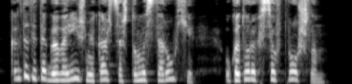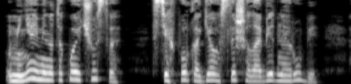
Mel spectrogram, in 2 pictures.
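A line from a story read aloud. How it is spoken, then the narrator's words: Sigh. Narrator (Russian): вздохнула Энн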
